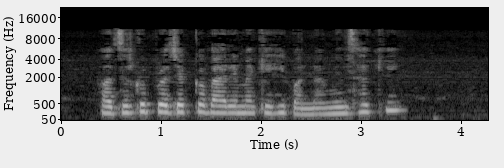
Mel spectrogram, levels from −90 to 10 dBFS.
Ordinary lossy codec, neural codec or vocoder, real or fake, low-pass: AAC, 32 kbps; none; real; 10.8 kHz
